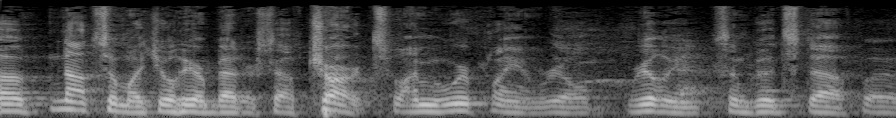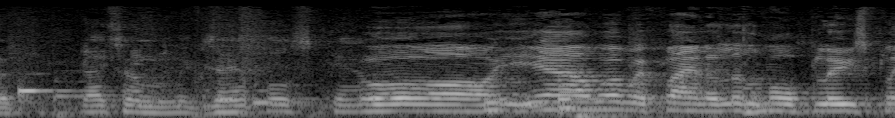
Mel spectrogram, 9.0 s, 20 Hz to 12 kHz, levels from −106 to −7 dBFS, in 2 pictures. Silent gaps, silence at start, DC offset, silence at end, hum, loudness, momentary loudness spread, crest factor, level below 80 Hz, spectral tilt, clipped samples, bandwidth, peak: none; 0 s; under 0.1%; 0 s; none; -40 LUFS; 16 LU; 24 dB; -70 dBFS; -5.5 dB/octave; under 0.1%; 11 kHz; -16 dBFS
